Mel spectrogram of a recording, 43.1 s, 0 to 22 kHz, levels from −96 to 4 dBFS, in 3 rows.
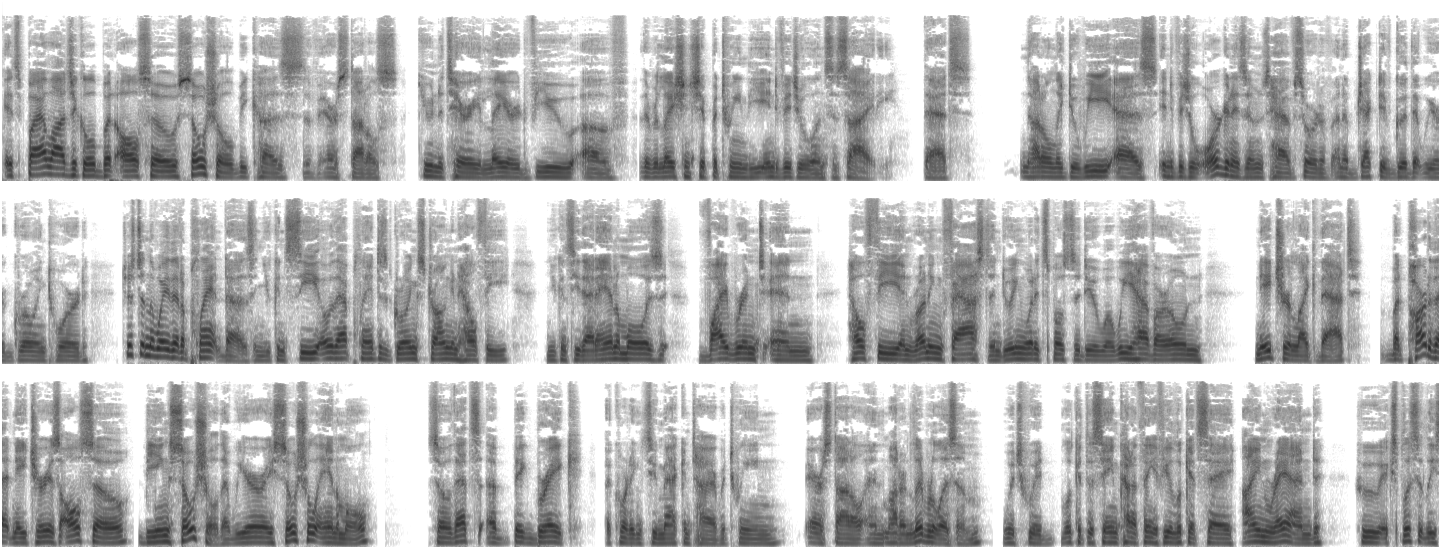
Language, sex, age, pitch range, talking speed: English, male, 30-49, 100-120 Hz, 180 wpm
